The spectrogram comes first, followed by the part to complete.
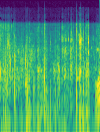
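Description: Irregular light knocks and taps: handling noise of a landing net close to the microphone.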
